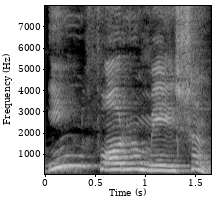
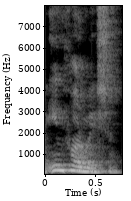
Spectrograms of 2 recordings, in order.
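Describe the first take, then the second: First: Information slowly, in-for-ma-tion; syllable by syllable. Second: Said in the usual way. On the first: Shown as a demonstration. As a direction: draw out each syllable of "information".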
